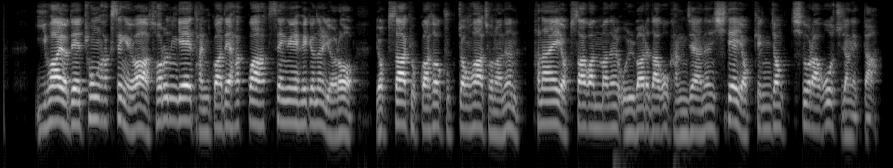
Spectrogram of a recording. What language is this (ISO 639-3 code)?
kor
